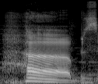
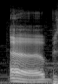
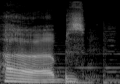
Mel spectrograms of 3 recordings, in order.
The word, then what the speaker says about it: herbs: forest for medicinal herbs with an H it is pronounced herbs it is not herbs it's not Epic Rap Battles of History it's herbs self-proclaimed I'm just going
